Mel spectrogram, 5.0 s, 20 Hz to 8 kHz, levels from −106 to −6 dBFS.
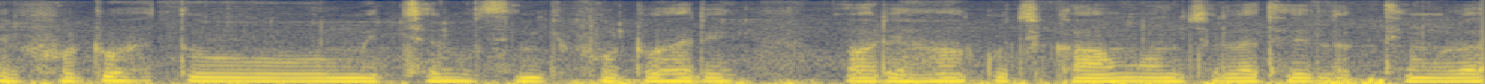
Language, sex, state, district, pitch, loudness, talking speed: Chhattisgarhi, male, Chhattisgarh, Sukma, 130 Hz, -14 LUFS, 230 wpm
